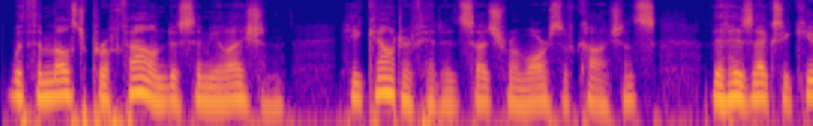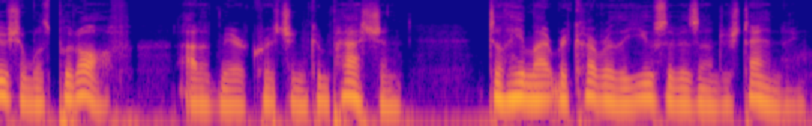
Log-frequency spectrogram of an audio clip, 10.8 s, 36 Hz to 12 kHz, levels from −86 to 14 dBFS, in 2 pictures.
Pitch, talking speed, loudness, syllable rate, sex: 115 Hz, 170 wpm, -19 LUFS, 6.1 syllables/s, male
